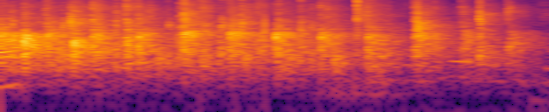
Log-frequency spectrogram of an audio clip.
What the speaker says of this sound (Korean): 다시 한번 우리 세 분들께 큰 박수 드리겠습니다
